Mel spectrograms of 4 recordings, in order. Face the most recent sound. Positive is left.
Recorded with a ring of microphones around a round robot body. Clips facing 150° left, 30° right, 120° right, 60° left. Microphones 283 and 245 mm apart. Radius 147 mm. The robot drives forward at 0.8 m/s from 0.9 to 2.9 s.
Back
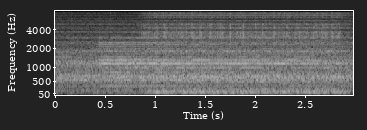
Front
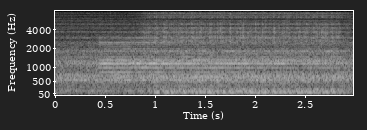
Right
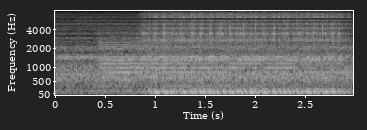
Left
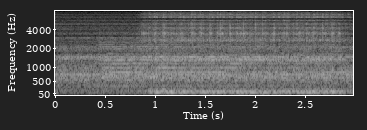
turn(degrees=-150)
